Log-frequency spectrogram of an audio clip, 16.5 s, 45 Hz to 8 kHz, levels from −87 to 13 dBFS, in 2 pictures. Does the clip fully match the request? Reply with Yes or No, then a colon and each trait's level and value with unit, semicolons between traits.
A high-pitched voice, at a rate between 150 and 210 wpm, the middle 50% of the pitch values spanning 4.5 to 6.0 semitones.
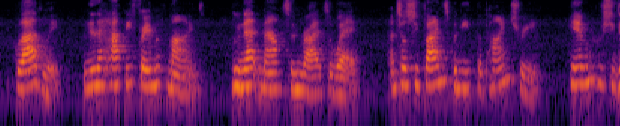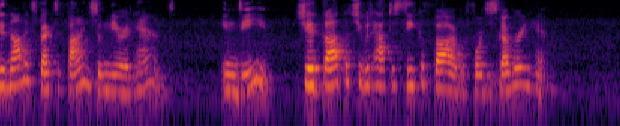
No: high, 230 Hz; average, 165 wpm; average, 3.6 semitones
